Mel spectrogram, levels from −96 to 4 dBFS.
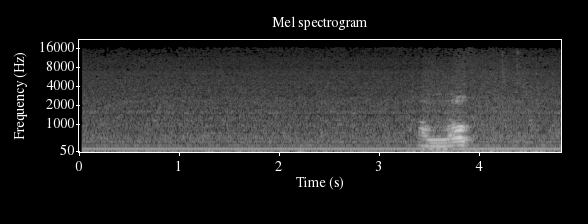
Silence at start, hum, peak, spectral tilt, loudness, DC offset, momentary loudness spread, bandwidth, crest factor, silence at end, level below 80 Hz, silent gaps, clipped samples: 0.05 s; none; -6 dBFS; -6.5 dB/octave; -28 LUFS; under 0.1%; 19 LU; 16.5 kHz; 24 dB; 0 s; -46 dBFS; none; under 0.1%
